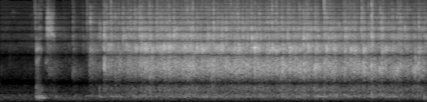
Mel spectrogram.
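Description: Audience applauding, starting about a second and a half in and holding steady.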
